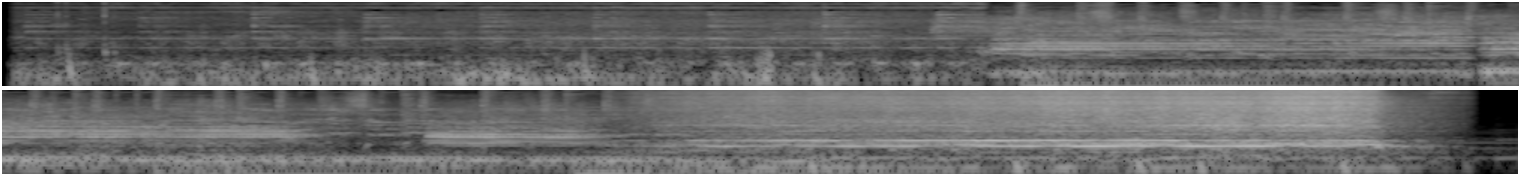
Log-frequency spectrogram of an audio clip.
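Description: Freight locomotive air horn sounding the grade-crossing signal, long, long, short, long, each blast a chord of several tones, the last one lower in pitch. The rumble of the passing train builds loudly under the final blast, after a lower rumble of train noise in the first few seconds.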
